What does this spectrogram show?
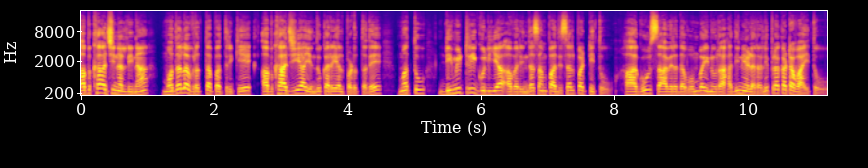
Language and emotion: Kannada, neutral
